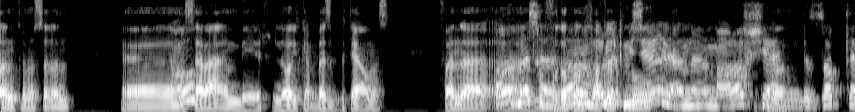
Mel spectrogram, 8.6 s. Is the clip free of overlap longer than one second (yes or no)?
no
